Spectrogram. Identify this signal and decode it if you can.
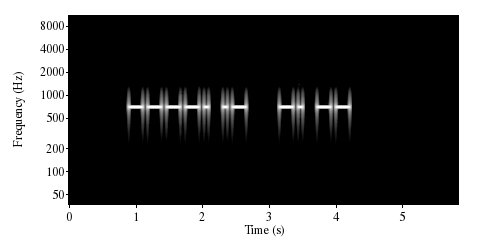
Morse code, heard as a keyed tone, about 17 wpm, 700 Hz. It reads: 9A NM
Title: Field Day Exchanges Encore - 17wpm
